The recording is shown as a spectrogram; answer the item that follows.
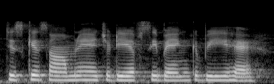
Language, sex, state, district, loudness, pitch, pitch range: Hindi, female, Rajasthan, Jaipur, -16 LUFS, 195 Hz, 190-205 Hz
